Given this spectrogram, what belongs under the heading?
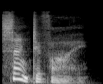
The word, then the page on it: sanctify: British English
